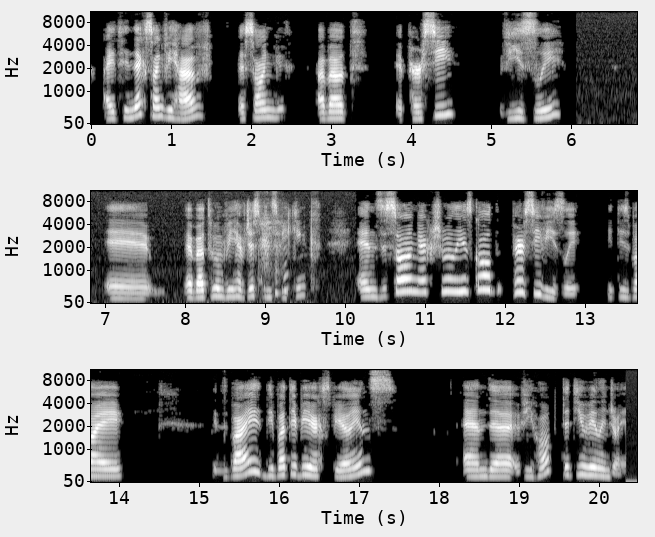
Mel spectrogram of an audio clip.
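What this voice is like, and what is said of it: Put-on accent, inconsistently sustained. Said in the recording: “Should we see how long I can sustain the accent? ... I will speak like this ... I think my accent may change sometimes in the middle”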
